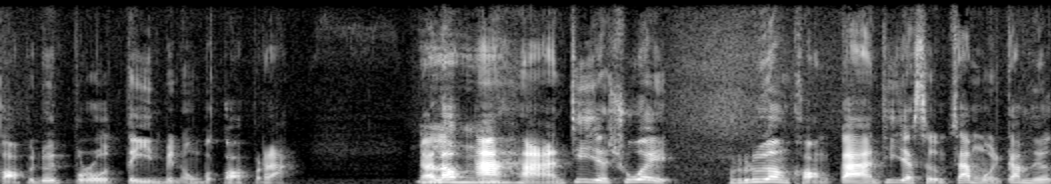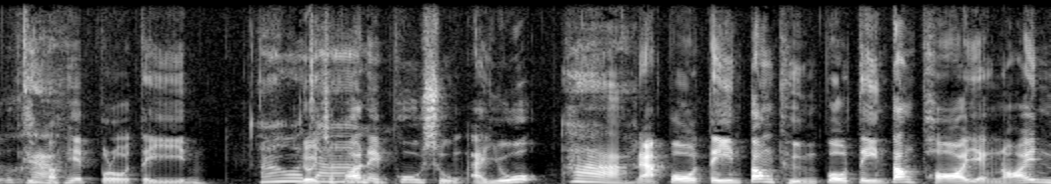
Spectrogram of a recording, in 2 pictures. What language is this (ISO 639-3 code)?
tha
